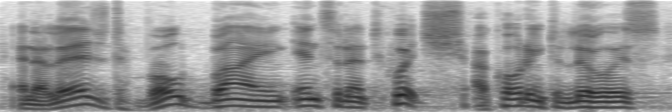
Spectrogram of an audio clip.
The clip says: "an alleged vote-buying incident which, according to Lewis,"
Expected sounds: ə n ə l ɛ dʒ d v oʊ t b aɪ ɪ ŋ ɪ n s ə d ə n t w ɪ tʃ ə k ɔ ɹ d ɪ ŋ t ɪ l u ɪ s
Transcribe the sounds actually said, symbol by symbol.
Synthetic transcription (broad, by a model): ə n ə l ɛ dʒ d v oʊ t b aɪ ɪ ŋ ɪ n s ə d ə n t w ɪ tʃ ə k ɔ ɹ d ɪ ŋ t ɪ l u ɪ s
